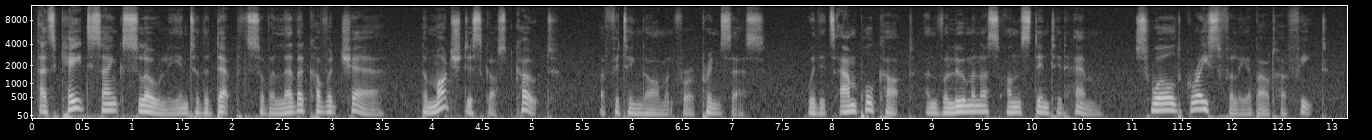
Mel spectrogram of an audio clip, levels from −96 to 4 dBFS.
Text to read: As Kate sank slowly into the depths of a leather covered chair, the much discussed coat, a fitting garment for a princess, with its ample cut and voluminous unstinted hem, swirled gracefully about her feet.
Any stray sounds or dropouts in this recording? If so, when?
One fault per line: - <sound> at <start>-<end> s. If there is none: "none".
none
